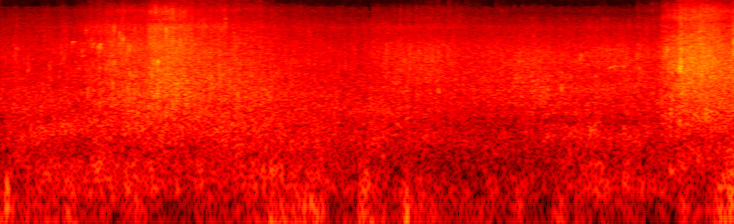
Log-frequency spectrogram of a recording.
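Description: Surf rolling in at an unusually high tide on a wild stretch of Devon coastline, a steady close wash of breaking water with swells rising near the start and again at the end, no voices.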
